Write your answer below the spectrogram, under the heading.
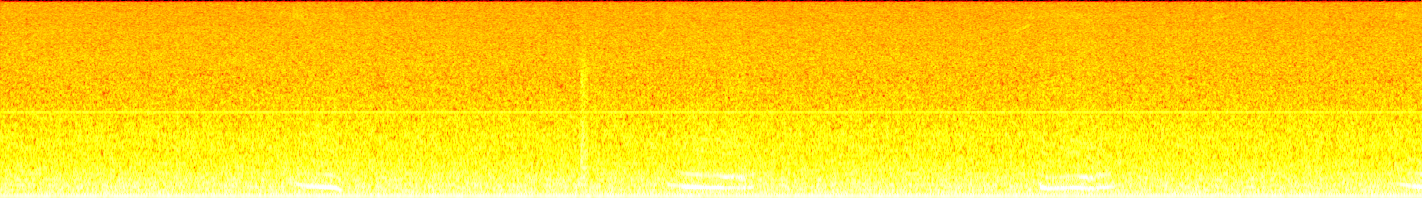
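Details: Toraji, a standoffish domestic cat, asleep and snoring with a soft 'pu-pu' sound: low, whistly, gently falling tones, each under a second long, recurring about every three and a half seconds in a quiet room with steady low hum.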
